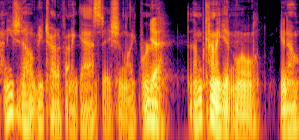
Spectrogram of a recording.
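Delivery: kept-down, hushed, under-the-breath voice. Retelling asking for help finding a gas station so kids won't hear: retelling a quiet remark. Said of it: "I'm trying to say it real quiet".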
